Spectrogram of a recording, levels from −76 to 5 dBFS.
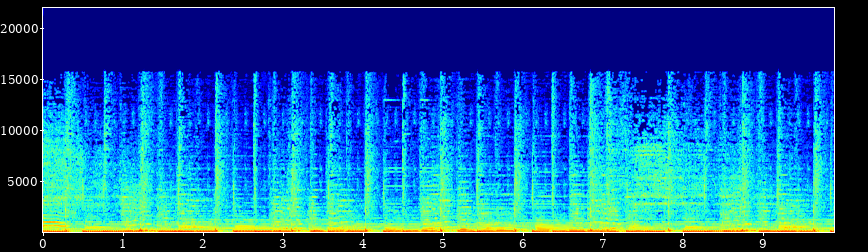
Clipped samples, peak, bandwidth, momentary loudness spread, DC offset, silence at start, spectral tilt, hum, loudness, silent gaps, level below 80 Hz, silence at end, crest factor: under 0.1%; -2 dBFS; 16.5 kHz; 2 LU; under 0.1%; 0 s; -6 dB/octave; none; -15 LUFS; none; -18 dBFS; 0 s; 10 dB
